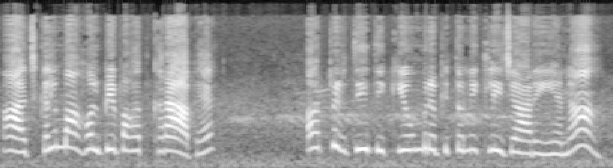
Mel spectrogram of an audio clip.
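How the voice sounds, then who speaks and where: An extremely high voice from a woman acting as a timid younger woman in a comic animated story. She pleads, nags and complains. Faint noise sits behind the recording. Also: normal speed. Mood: nagging. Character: timid, nagging younger Indian woman of the household.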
